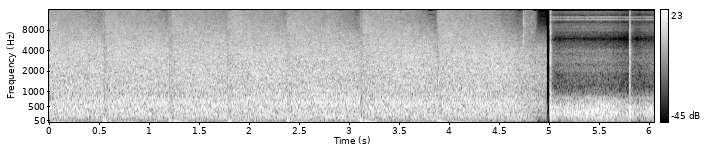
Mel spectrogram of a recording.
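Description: A rifle fires rapid shots close by.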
